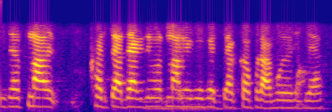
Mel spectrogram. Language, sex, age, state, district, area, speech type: Maithili, female, 45-60, Bihar, Madhepura, rural, conversation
